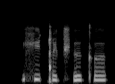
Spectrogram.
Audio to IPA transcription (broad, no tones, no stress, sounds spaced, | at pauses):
xʲ ɨ ǃ ʏ t͡ʃʼ ɯ kʼ ʊ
